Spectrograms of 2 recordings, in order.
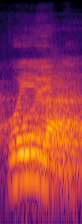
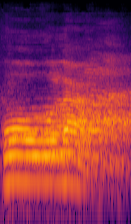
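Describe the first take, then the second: First: The first vowel blends u into i. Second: The first vowel is a rounded u. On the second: "Satu dom dhammah"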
